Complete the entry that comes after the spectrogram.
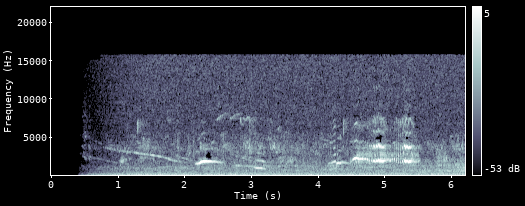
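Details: Bald eagles at a Decorah nest early in the morning: the mother flies in, faces the male beak to beak and shows dominance. Thin whistled notes, a descending slur and short high chirps stand out over a steady low rumble.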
